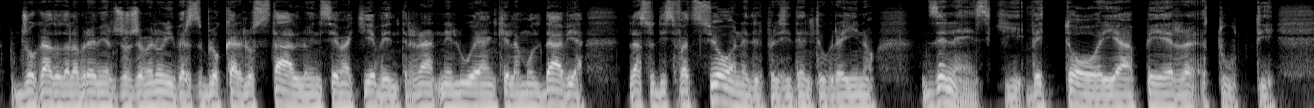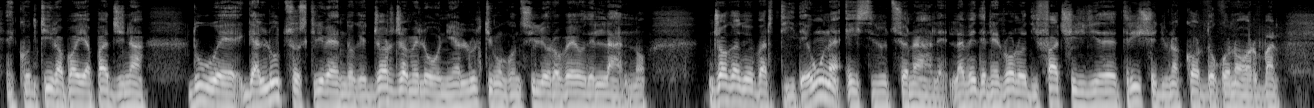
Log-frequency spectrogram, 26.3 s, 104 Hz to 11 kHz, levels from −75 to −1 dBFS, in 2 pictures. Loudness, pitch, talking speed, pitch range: -19 LUFS, 100 Hz, 130 wpm, 95-110 Hz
